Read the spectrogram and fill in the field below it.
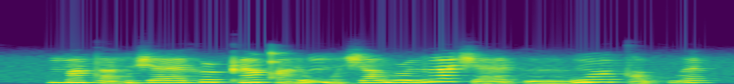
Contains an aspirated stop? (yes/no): no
